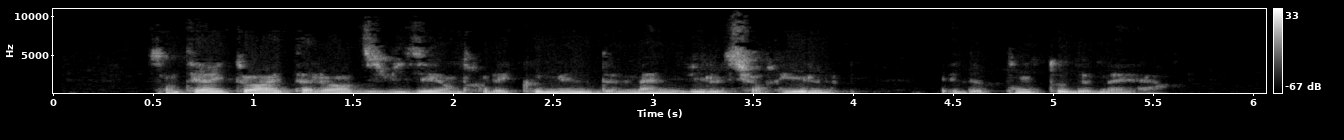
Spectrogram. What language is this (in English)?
French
